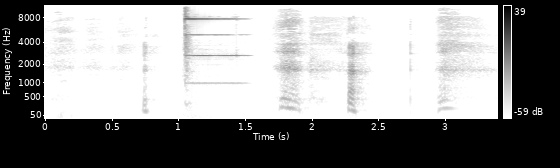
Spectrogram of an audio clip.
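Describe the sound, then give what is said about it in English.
A single bright bell ding rings out sharply and fades within half a second, surrounded by short bursts of laughter and vocal sounds. “It's like the Comic Sans of phone edges. Ding.”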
